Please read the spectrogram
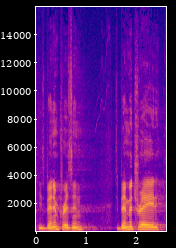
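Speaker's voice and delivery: ordinary delivery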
